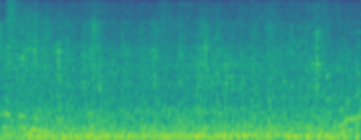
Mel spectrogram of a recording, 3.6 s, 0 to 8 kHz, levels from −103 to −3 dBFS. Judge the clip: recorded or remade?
recorded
